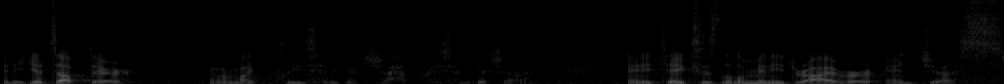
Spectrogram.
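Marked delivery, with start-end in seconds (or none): 1.8-3.3 under-breath plea. Retold or imitated. Dad silently hoping for good shot.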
